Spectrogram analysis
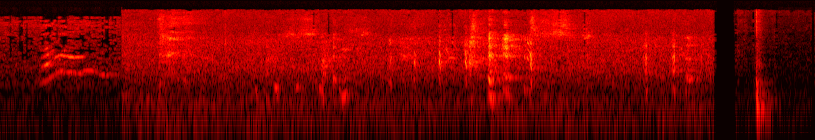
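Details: Cat in a compilation of sweet, funny cats, giving one short meow that rises and falls near the start. Rustling and handling noise follow, then a brief silent break and a faint sound at the end.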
